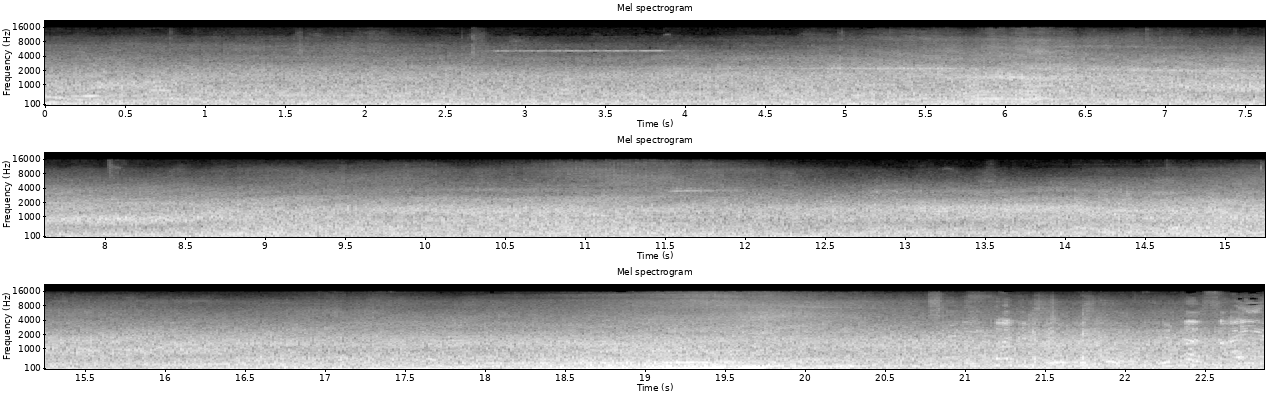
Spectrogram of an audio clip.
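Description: Steady road traffic on a busy multi-lane city street, cars passing continuously. Near the end a heavier vehicle goes by closer, its low engine rumble the loudest sound.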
